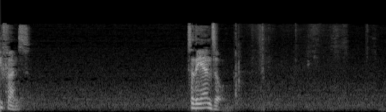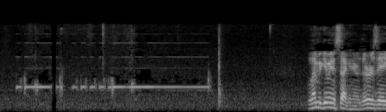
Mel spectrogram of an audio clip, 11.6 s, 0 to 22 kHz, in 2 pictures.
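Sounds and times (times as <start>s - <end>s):
speech: 0.0s - 0.5s, 2.8s - 3.6s, 10.4s - 11.5s
car impact warning beeps in a parent pickup line: 6.0s - 9.0s.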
